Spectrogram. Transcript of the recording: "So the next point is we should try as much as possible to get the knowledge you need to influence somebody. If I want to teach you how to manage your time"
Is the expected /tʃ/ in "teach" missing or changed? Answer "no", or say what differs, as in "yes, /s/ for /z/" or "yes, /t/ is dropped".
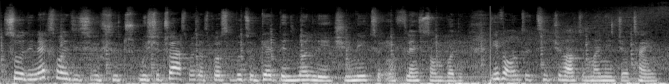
no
